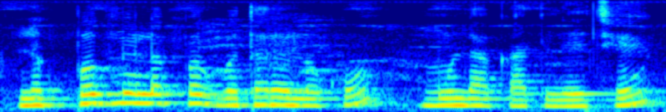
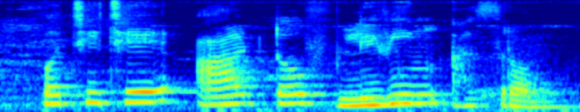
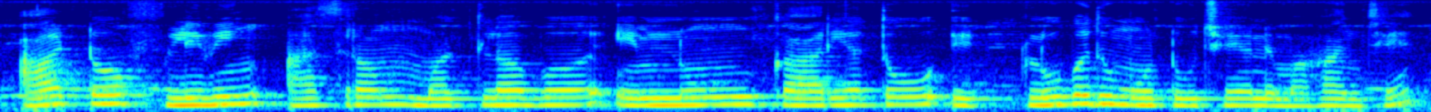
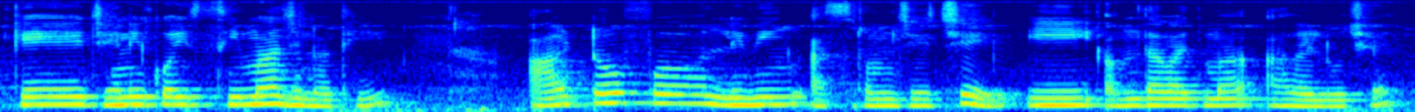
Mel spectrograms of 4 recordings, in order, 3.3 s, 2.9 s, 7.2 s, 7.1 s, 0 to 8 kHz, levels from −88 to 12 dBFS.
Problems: none marked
